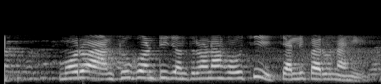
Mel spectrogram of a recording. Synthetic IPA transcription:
moɾɔaʈʰuɡʱɔɳʈid͡ʒɔnt̪ɾɔɽ̃aɦowt͡ʃʰit͡ʃalipaɾunaɦḭ̃

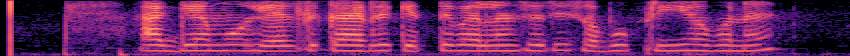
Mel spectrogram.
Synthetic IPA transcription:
aɡjamuɦelt̪ʰkaɾɖɾeket̪ebalansɔt͡ʃʰisɔbupɾijɦebɔna

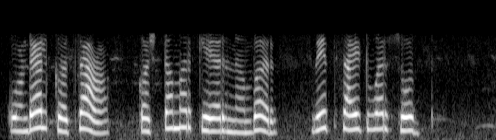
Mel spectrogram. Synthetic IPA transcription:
koɳɖalkət͡sa | kəsʈəməɾkejəɾnəmbəɾ | ʋebsaiʈʋəɾsod̪

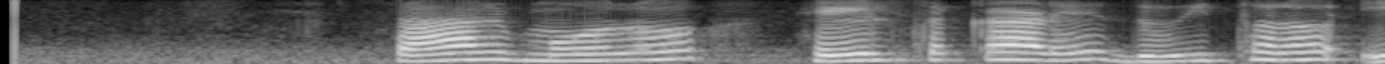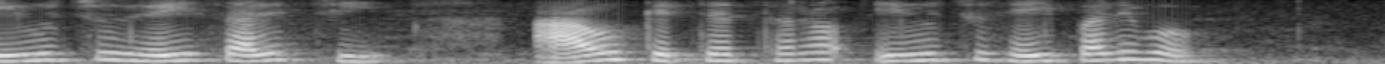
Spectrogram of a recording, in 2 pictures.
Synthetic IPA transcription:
saɾmoɾɔ | helt̪kaɽed̪ujt̪ʰɔɾɔʔiud͡ʒuɦejsaɾit͡ʃʰi | a̰wket̪et̪ʰɔɾɔeud͡ʒuɦejpaɾibɔ

